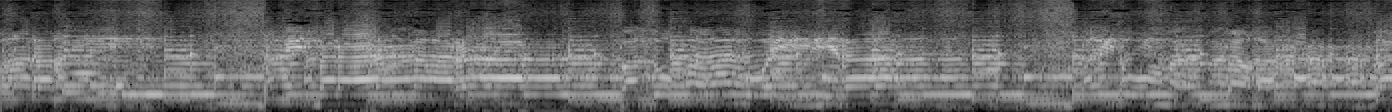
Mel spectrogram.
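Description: A woman singing a kissa, a sung narrative, in a wavering, ornamented melodic line into a microphone. Under it, an electronic arranger keyboard holds steady drone notes.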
